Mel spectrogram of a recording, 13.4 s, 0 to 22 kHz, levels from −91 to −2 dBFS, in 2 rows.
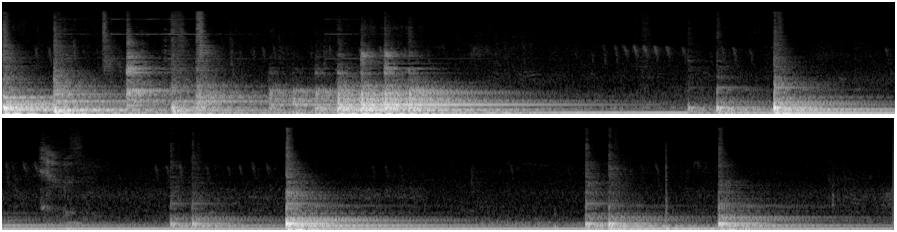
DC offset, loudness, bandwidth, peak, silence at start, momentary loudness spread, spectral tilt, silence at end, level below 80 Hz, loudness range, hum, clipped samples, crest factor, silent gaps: under 0.1%; -24 LUFS; 8.6 kHz; -2 dBFS; 0 s; 19 LU; -10 dB/octave; 0 s; -30 dBFS; 8 LU; none; under 0.1%; 22 dB; none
